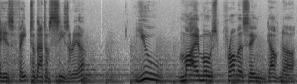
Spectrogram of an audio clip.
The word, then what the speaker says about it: Caesarea: neglect the city's defense all right well caesarea that's how it's pronounced governor fired population 7000 prosperity 70 favor 90 culture rating of 60 piece rating of 60.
